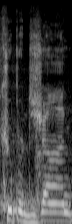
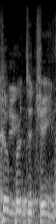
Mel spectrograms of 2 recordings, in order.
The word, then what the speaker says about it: Cooper DeJean: He did not play particularly well, and I think as Cooper DeJean gets more comfortable and learns the slot. You just gave it the French pronunciation, but it actually is pronounced as spelled Cooper DeJean.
